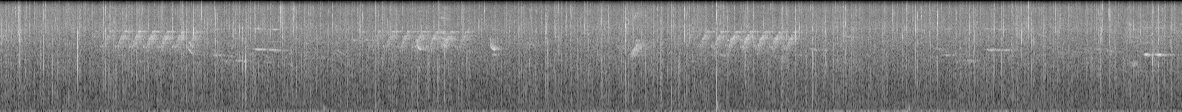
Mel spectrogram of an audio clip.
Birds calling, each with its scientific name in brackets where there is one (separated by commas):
Iiwi (Drepanis coccinea), Hawaii Amakihi (Chlorodrepanis virens)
